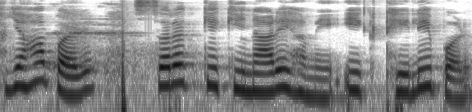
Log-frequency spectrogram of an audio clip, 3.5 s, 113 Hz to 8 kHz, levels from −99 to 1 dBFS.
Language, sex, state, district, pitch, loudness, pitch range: Hindi, female, Bihar, West Champaran, 265 Hz, -17 LUFS, 240-310 Hz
